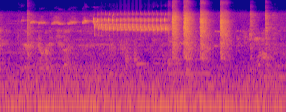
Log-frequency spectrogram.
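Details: Juvenile white-rumped shama in trotol plumage stage, ahead of the pastol stage: thin high whistled notes first, then a steady buzzy trill of about fifteen quick pulses, ending in loud sharp clicks.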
